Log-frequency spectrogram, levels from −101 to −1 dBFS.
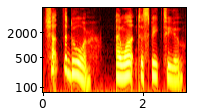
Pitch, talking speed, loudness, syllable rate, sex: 180 Hz, 190 wpm, -17 LUFS, 4.1 syllables/s, female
